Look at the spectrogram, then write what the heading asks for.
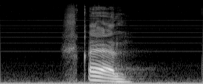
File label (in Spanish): broma, awakateko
